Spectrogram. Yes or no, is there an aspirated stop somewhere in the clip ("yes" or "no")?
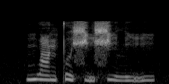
no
